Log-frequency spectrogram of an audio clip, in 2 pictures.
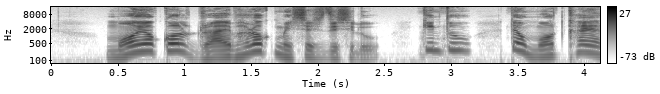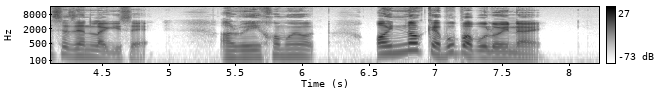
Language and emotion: Assamese, fearful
